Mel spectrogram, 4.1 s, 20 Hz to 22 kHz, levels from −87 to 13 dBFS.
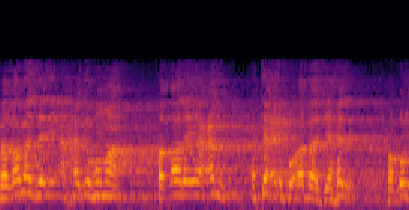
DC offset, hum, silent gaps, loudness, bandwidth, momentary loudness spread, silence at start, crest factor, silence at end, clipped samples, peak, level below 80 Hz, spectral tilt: under 0.1%; none; none; -16 LUFS; 7.8 kHz; 8 LU; 0 s; 14 dB; 0 s; under 0.1%; 0 dBFS; -54 dBFS; -3 dB/octave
